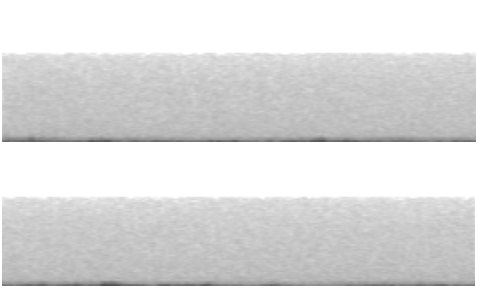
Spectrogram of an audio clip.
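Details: Gusty outdoor wind buffets the microphone in a low, uneven rumble, with no animal voice.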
